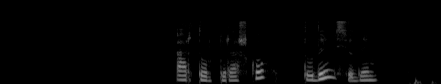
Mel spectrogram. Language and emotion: Russian, neutral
